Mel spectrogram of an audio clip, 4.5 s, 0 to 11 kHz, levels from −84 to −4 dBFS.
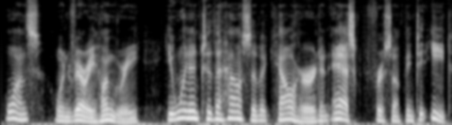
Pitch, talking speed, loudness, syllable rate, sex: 135 Hz, 240 wpm, -16 LUFS, 6.4 syllables/s, male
